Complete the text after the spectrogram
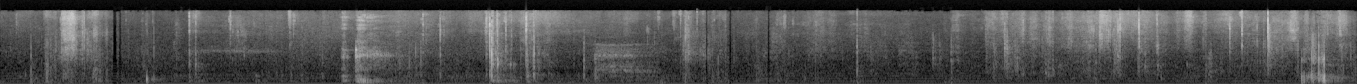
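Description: A man speaks quietly through a microphone.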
